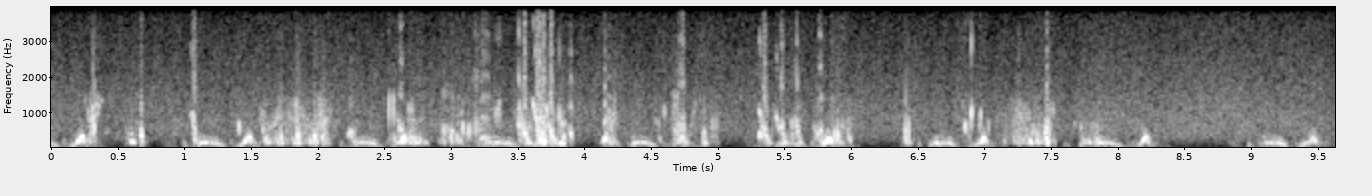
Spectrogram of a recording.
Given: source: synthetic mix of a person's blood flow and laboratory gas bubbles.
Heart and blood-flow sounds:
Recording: Doppler ultrasound of blood flow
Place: precordium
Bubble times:
0.23-0.39 s: bubbles
0.55-0.71 s: bubbles
1.03-1.11 s: bubbles
1.37-1.45 s: bubbles
1.54-2.10 s: bubbles
2.21-2.32 s: bubbles
2.52-2.83 s: bubbles
2.90-3.37 s: bubbles
3.46-3.93 s: bubbles
4.11-4.25 s: bubbles
4.52-5.00 s: bubbles
5.28-5.64 s: bubbles
5.70-6.02 s: bubbles
6.38-6.47 s: bubbles
6.81-7.06 s: bubbles
7.13-7.53 s: bubbles
7.69-7.88 s: bubbles
From the record:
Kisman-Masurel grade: 233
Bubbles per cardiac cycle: several, 3 to 8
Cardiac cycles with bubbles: 50 to 99%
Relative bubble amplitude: loud (0.450 to 0.775)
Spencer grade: 3 (all of the cardiac periods contain showers or single bubble signals, but not dominating or overriding the cardiac motion signals)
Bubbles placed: anywhere in the cardiac cycle

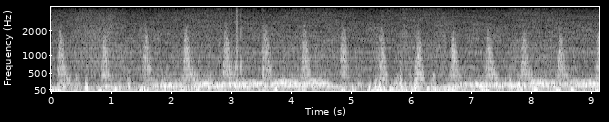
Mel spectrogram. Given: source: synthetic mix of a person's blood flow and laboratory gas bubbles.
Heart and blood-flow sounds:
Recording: Doppler ultrasound of blood flow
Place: subclavian vein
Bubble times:
2.72-2.88 s: bubbles
2.95-3.40 s: bubbles
3.49-3.60 s: bubbles
3.85-3.91 s: bubbles
From the record:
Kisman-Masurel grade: 121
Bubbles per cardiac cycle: 1 to 2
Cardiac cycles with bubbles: 10 to 50%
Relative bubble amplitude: barely perceptible (0.100 to 0.250)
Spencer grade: 2 (many but less than half of the cardiac periods contain bubble signals, singularly or in groups)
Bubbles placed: anywhere in the cardiac cycle

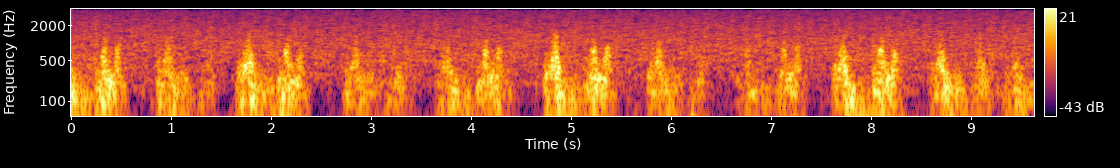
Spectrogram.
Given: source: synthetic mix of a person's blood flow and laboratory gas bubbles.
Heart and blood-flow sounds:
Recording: Doppler ultrasound of blood flow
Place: precordium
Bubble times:
no bubbles
From the record:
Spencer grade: 0 (complete lack of bubble signals)

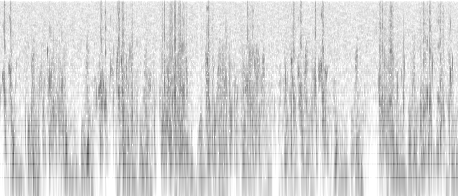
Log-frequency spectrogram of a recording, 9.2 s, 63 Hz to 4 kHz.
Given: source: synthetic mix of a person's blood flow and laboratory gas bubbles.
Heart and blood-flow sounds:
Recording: Doppler ultrasound of blood flow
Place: precordium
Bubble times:
0.00-0.35 s: bubbles
0.48-0.56 s: bubbles
0.60-1.38 s: bubbles
1.90-2.77 s: bubbles
2.96-3.82 s: bubbles
4.09-4.30 s: bubbles
4.34-4.77 s: bubbles
4.80-5.21 s: bubbles
5.67-6.13 s: bubbles
6.19-6.60 s: bubbles
7.55-8.12 s: bubbles
8.15-8.26 s: bubbles
8.38-8.92 s: bubbles
8.96-9.09 s: bubbles
From the record:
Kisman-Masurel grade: 342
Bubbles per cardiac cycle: rolling drumbeat, 9 or more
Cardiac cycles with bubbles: 100%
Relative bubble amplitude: moderate (0.250 to 0.450)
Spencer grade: 3 (all of the cardiac periods contain showers or single bubble signals, but not dominating or overriding the cardiac motion signals)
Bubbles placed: anywhere in the cardiac cycle

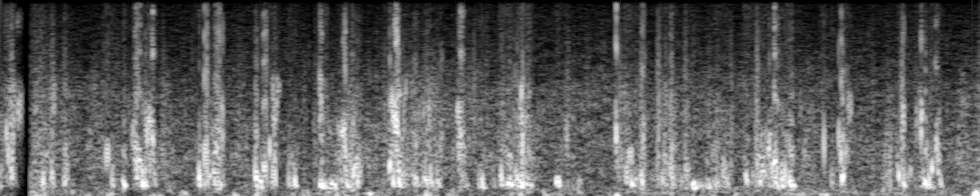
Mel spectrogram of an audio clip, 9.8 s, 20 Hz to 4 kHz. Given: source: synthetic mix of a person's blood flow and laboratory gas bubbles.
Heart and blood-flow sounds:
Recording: Doppler ultrasound of blood flow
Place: subclavian vein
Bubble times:
0.00-0.23 s: bubbles
0.40-0.57 s: bubbles
0.62-0.70 s: bubbles
1.02-1.17 s: bubbles
1.21-1.63 s: bubbles
1.94-2.25 s: bubbles
2.52-2.81 s: bubbles
2.87-3.00 s: bubbles
3.19-3.64 s: bubbles
3.87-4.44 s: bubbles
4.56-4.72 s: bubbles
4.76-5.35 s: bubbles
5.54-5.70 s: bubbles
6.12-6.21 s: bubbles
6.23-6.47 s: bubbles
6.58-7.31 s: bubbles
7.43-8.04 s: bubbles
8.20-8.52 s: bubbles
8.95-9.45 s: bubbles
From the record:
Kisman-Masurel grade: 243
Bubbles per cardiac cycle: several, 3 to 8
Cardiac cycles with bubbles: 100%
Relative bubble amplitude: loud (0.450 to 0.775)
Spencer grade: 3 (all of the cardiac periods contain showers or single bubble signals, but not dominating or overriding the cardiac motion signals)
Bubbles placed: anywhere in the cardiac cycle

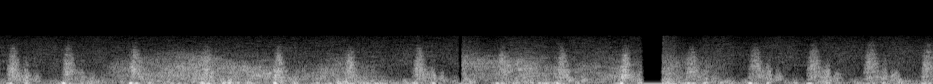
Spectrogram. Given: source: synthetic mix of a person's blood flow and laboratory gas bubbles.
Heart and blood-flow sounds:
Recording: Doppler ultrasound of blood flow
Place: subclavian vein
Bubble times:
no bubbles
From the record:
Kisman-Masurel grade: 000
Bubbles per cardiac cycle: 0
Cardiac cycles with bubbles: 0%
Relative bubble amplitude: no bubbles discernible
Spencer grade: 0 (complete lack of bubble signals)

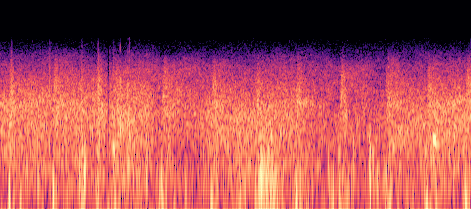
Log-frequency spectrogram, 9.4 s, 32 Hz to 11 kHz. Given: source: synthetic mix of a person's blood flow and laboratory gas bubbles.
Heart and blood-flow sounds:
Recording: Doppler ultrasound of blood flow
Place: subclavian vein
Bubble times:
1.82-1.90 s: bubbles
1.96-2.04 s: bubbles
2.24-2.46 s: bubbles
2.53-2.65 s: bubbles
7.82-8.04 s: bubbles
8.50-8.72 s: bubbles
From the record:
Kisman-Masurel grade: 221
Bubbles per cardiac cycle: several, 3 to 8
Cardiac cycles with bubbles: 10 to 50%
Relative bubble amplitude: barely perceptible (0.100 to 0.250)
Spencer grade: 2 (many but less than half of the cardiac periods contain bubble signals, singularly or in groups)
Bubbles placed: anywhere in the cardiac cycle

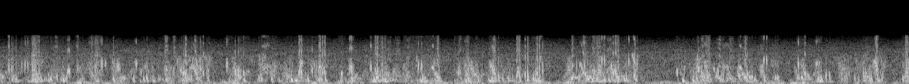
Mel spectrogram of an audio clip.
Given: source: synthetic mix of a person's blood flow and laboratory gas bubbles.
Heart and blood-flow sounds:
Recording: Doppler ultrasound of blood flow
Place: precordium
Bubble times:
0.00-1.23 s: bubbles
1.32-2.16 s: bubbles
2.23-3.31 s: bubbles
3.38-3.58 s: bubbles
3.67-4.45 s: bubbles
4.54-5.46 s: bubbles
5.68-6.42 s: bubbles
6.74-7.85 s: bubbles
7.93-8.09 s: bubbles
8.14-8.87 s: bubbles
8.99-9.10 s: bubbles
From the record:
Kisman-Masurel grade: 444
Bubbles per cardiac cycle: continuous sound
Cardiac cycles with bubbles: 100%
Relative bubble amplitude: maximal (0.775 to 0.999)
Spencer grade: 4 (maximum detectable bubble signal sounding continuously throughout systole and diastole of every cardiac period, and overriding the amplitude of the normal cardiac signals)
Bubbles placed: anywhere in the cardiac cycle

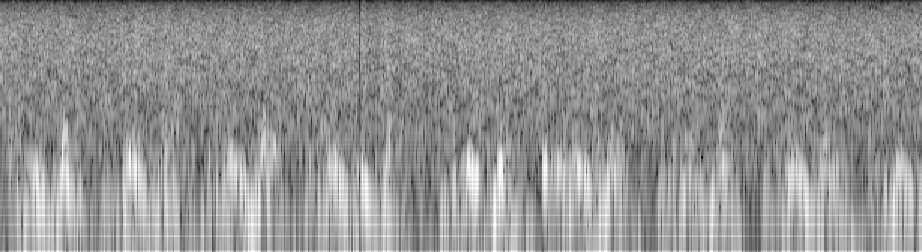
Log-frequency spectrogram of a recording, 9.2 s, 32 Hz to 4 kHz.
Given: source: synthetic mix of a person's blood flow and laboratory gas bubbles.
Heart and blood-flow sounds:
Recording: Doppler ultrasound of blood flow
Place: precordium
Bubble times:
5.39-5.63 s: bubbles
From the record:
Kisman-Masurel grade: 113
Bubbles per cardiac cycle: 1 to 2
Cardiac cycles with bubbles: 1 to 10%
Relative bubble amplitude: loud (0.450 to 0.775)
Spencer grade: 1 (occasional bubble signal discernible with the cardiac motion signal, with majority of cardiac periods free of bubbles)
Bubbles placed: anywhere in the cardiac cycle

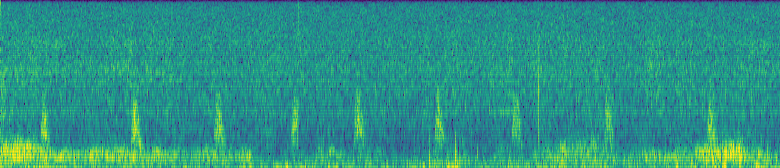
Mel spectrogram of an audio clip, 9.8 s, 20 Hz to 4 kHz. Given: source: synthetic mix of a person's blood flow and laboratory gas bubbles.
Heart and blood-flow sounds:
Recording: Doppler ultrasound of blood flow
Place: subclavian vein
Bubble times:
0.00-0.15 s: bubbles
From the record:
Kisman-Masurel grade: 221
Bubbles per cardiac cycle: several, 3 to 8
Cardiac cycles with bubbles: 10 to 50%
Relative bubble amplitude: barely perceptible (0.100 to 0.250)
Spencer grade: 2 (many but less than half of the cardiac periods contain bubble signals, singularly or in groups)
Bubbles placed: anywhere in the cardiac cycle

